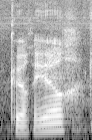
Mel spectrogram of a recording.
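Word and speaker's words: Courrèges: Can you just look up AC Corriger? Corriger is spelled in a French manner, so C-O-U-R-R-I-G-E-S. – Oh, like running? – Yeah. – Courier? – Yeah, there it is.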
